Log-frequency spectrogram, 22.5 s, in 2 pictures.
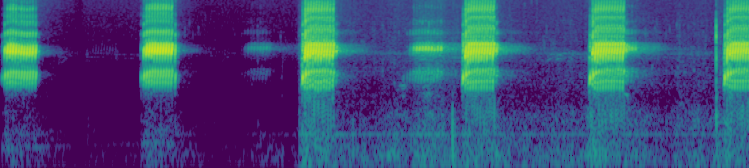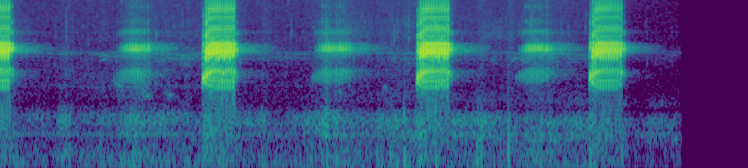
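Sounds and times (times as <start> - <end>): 
gray treefrogs giving pulsed trills: 0.0 - 0.8, 2.1 - 2.8, 3.7 - 5.4, 6.0 - 10.0, 10.8 - 12.0, 12.7 - 18.4, 19.0 - 20.9
low rumbling background: 2.9 - 21.5.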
